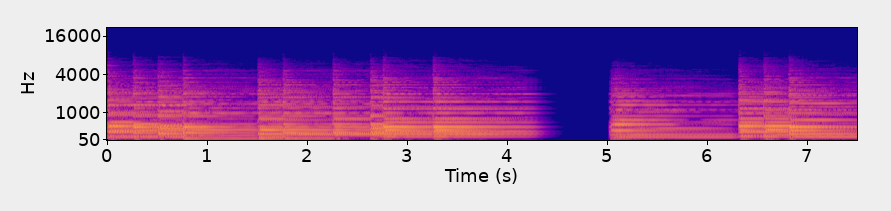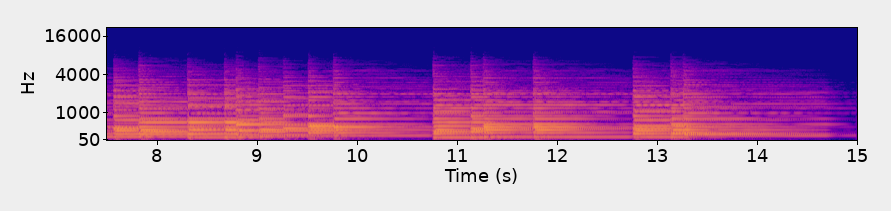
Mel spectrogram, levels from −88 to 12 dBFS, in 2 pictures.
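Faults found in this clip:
Long network dropout, 4.19 to 5.07 s: audio stops, last sound continued as a fading buzz, then near-silence for about 0.52 s. Likely packet loss on the network path. About 0.6 s of content never returns; playback resumes later.

Jitter buffer speed-up, 5.14 to 6.05 s at 118% and 8.22 to 8.96 s at 106%: hurried playback, pitch unchanged. Receiver trims pitch-period pieces to drain backlog, removing about 0.2 s then about 50 ms.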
